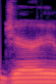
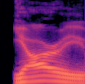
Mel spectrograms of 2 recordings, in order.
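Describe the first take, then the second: First: The name begins with a hard J sound. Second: The name begins with a soft Y sound. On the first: "I think it might be Jerry" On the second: "Yari would be funny just with the soft J"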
